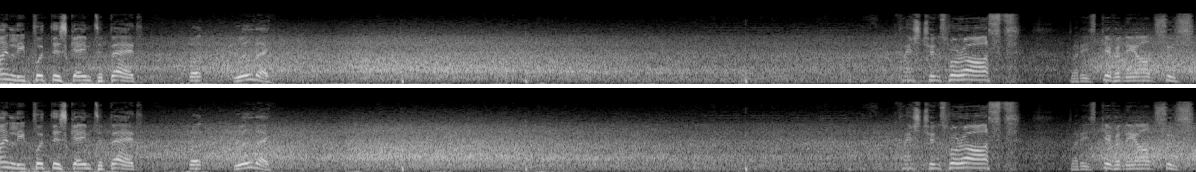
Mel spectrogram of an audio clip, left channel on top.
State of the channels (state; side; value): normal; both; correlation 0.59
